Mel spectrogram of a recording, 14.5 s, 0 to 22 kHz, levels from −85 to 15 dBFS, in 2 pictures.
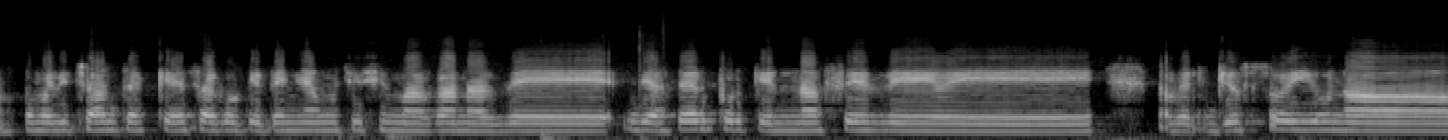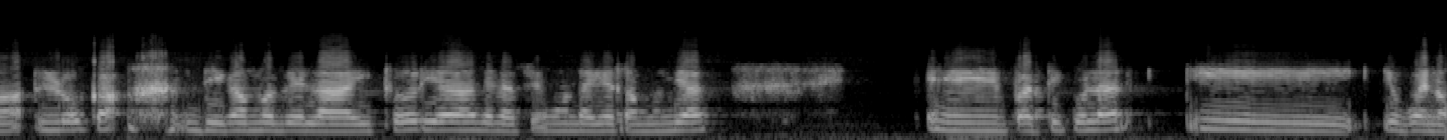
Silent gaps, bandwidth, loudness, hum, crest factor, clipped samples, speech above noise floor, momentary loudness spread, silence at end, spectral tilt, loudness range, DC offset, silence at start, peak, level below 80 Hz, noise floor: none; 8.4 kHz; -24 LUFS; none; 20 dB; under 0.1%; 21 dB; 10 LU; 0 s; -4 dB/octave; 5 LU; under 0.1%; 0 s; -4 dBFS; -66 dBFS; -46 dBFS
